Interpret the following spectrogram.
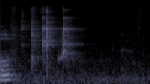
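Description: A few light clinks of a small metal spoon against glass, in the first second: the spoon touching the rim of a mason jar and a small glass as food colouring is spooned in.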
